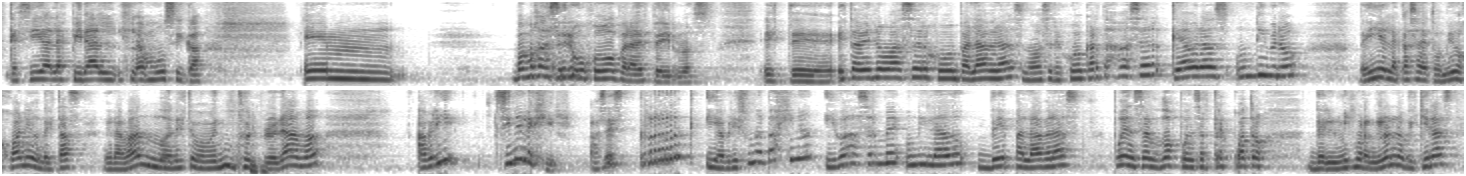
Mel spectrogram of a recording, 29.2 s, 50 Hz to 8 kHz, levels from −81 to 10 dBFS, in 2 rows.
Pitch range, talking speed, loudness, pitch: 215-295 Hz, 175 wpm, -19 LUFS, 250 Hz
